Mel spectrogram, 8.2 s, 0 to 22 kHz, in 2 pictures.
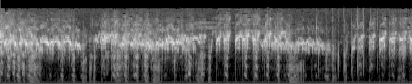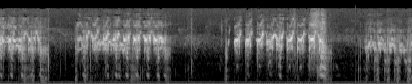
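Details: Evening feeding at a black stork nest on 24 June 2017: grating, buzzy calls come in separate bursts of about one to two seconds, separated by brief quiet spells.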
